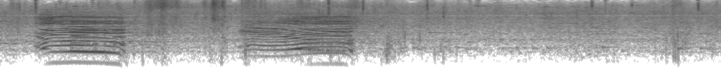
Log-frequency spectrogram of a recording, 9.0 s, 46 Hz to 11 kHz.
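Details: Rutting red deer stag in Cantabria, 2022, calling through fog during the berrea: two strong, moaning roars about a second each, a short gap between, then faint roars in the distance over a quiet background.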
